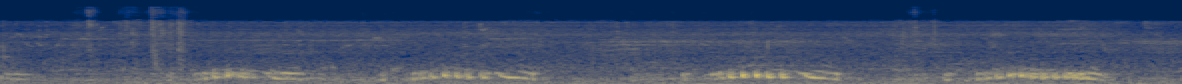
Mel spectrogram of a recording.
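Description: Large long-feathered pigeons coo in four regular, evenly spaced bouts, each a soft rolling burble, fairly close with a steady low background hiss and no talking.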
